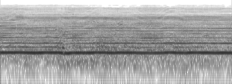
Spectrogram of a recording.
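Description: A man's voice holding one long, strained, high-pitched note at a nearly steady pitch, a comic vocal imitation in the middle of a stand-up routine.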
